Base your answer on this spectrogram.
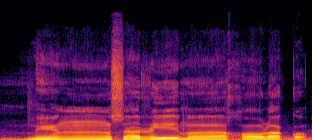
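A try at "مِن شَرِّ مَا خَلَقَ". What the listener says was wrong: Ditahan agak panjang Pak roknya. Min syarri ma khalaq.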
